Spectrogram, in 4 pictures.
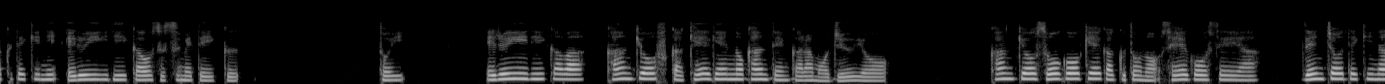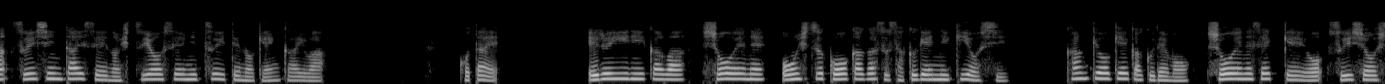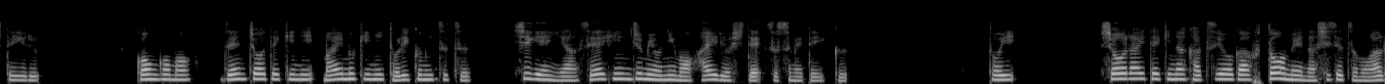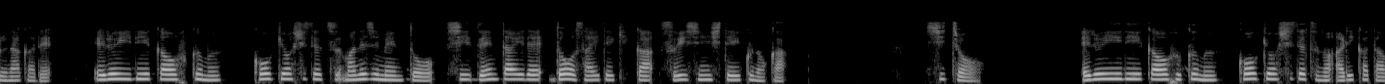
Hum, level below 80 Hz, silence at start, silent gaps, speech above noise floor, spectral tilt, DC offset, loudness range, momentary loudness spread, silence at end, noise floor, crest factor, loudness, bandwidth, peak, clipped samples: none; -64 dBFS; 0.05 s; none; 51 dB; -6.5 dB/octave; under 0.1%; 7 LU; 10 LU; 0 s; -76 dBFS; 16 dB; -25 LUFS; 7.8 kHz; -8 dBFS; under 0.1%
